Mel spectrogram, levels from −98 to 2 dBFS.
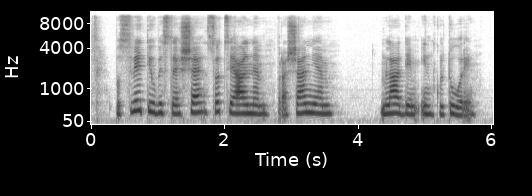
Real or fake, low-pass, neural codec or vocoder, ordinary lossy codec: real; 9.9 kHz; none; none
